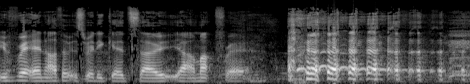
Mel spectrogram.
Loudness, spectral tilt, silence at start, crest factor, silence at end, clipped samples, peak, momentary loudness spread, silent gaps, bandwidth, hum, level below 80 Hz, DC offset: -15 LUFS; -3 dB/octave; 0 s; 16 dB; 0 s; 0.3%; 0 dBFS; 15 LU; none; 16 kHz; none; -52 dBFS; under 0.1%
